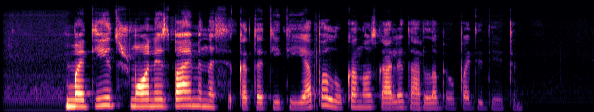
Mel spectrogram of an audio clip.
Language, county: Lithuanian, Marijampolė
